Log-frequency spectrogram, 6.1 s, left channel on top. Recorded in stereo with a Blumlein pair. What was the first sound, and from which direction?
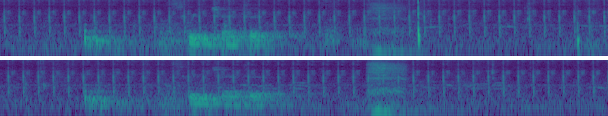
A squeak, 40° left.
